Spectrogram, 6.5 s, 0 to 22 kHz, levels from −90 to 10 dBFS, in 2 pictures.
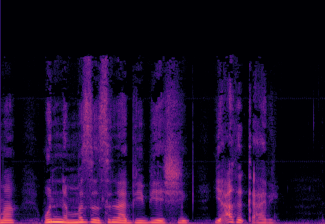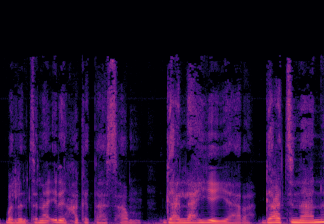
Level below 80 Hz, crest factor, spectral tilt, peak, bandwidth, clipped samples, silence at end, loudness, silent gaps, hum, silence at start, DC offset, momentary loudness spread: -62 dBFS; 16 dB; -5.5 dB/octave; -10 dBFS; 17 kHz; under 0.1%; 0 s; -27 LUFS; none; none; 0 s; under 0.1%; 14 LU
